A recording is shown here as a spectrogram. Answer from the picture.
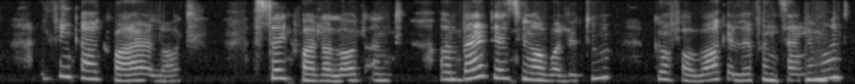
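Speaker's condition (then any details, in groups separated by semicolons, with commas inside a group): Primary lateral sclerosis; spasticity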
